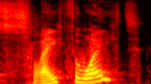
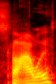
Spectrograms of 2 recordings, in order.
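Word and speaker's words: Slough: what's this place called slwe and my friend Dan looked at me went it's it's pronounced slow I was like well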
